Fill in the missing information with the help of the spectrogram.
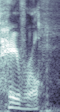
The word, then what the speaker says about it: Haverhill: It's pronounced Haverhill.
